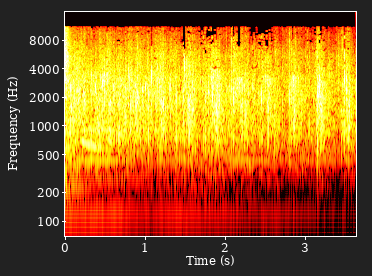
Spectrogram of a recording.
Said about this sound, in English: Won't we give the Lord a hand clap? Amen. Praise God.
